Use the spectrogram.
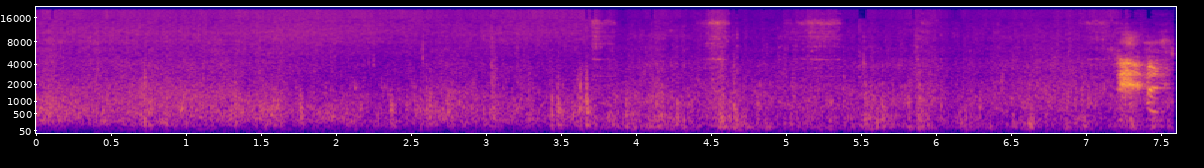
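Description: Sailboat pushing into the wind with the anchor chain aboard, wind buffeting the microphone and water sloshing steadily against the hull, a continuous rushing roar with a brief sharper gust near the end.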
